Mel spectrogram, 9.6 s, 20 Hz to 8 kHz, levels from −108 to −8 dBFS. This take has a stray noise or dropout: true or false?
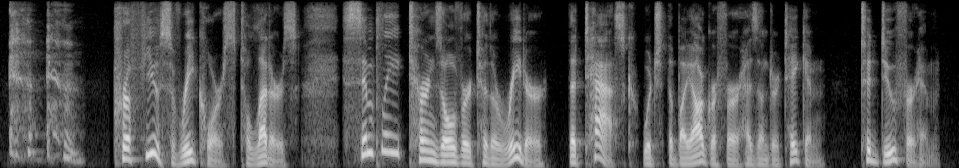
true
